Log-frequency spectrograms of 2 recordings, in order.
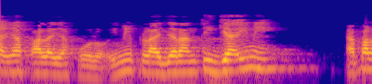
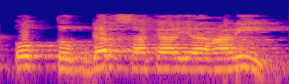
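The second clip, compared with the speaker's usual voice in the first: raised-pitch classroom order; commanding; 4 semitones higher, 3 dB louder than usual. Shown as a demonstration. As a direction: order the pupil firmly. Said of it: "menyuruh atau memerintah".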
